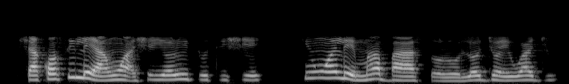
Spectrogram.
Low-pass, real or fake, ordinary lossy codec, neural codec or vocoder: 3.6 kHz; real; none; none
